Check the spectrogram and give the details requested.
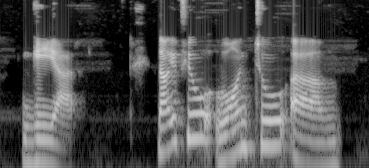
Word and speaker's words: guiar: And GUI is pronounced as gi. So we have examples for this pronunciation, words like guitarra, conseguir, or guiar.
